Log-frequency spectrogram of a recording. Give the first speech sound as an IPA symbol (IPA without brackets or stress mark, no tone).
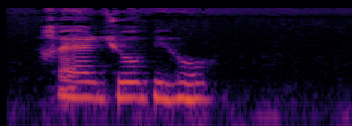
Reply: x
